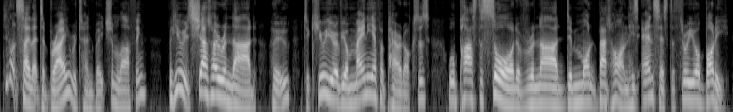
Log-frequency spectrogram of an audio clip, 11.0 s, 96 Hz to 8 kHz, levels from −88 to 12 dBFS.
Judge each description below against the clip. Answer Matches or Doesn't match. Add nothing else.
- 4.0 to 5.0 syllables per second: Doesn't match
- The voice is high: Doesn't match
